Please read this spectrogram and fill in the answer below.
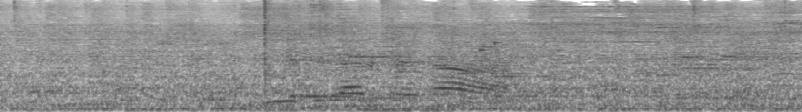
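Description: EGT 'Flaming Hot' video slot machine running a spin, its electronic game sounds and music over the din of a casino floor, with other people's voices in the background.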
